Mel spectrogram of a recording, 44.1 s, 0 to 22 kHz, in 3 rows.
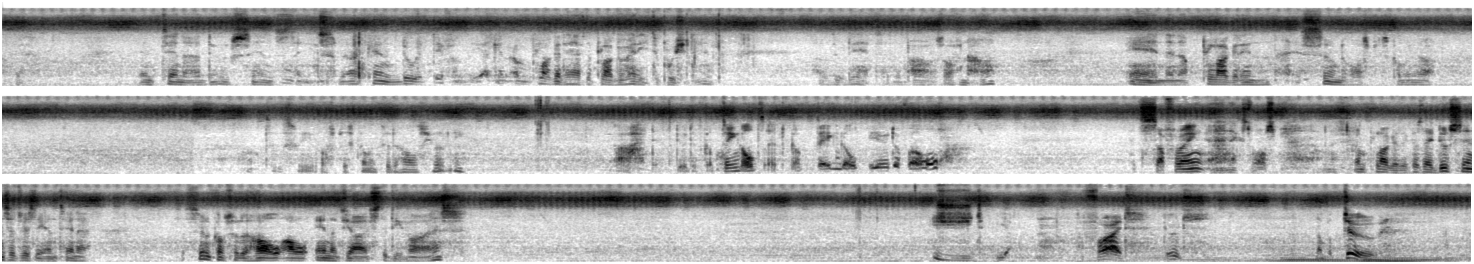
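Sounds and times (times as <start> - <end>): high-pitched hiss: 0.0 - 44.0.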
